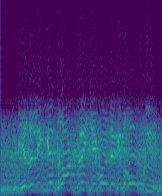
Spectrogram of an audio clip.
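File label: German left wing mood high, speech; War Thunder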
